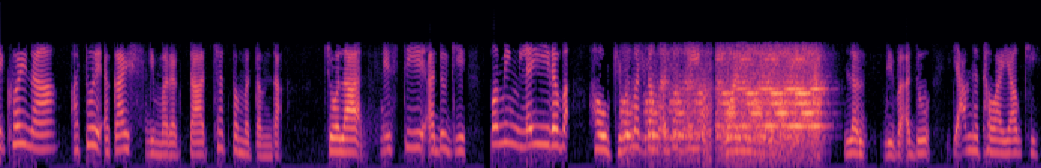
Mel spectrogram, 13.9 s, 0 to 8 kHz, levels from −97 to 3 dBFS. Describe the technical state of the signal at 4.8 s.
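At 4.8 s the signal sits inside a burst of lost AMR speech frames, running from 4.74 to 5.18 s. Radio errors corrupted a string of frames, so the decoder had nothing valid to play. It filled each gap by repeating the last good pitch and vocal-tract settings at falling gain. The damage is scattered across the span, with the longest unbroken gap about 80 ms. The sound dips and warbles, smears briefly, then returns rough.

The whole passage also carries the AMR narrowband mobile codec. The line is limited to roughly 150 Hz to 3.7 kHz, so the top end is gone. The codec models the vocal tract and drives it with sparse pulses. At this level the result is plainly buzzy and synthetic, which fits a mode near 10 kbps. Around 4.8 s that coarse texture frames the dropout warble.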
